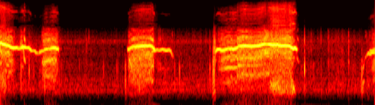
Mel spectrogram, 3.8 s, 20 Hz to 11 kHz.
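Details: Osprey pair squabbling over a fish at a nest in Latvia on 10 July 2013 at 19.10, one bird trying to take the fish from the other; shrill whistled calls in bursts, each with a wavering high tone, separated by short pauses.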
